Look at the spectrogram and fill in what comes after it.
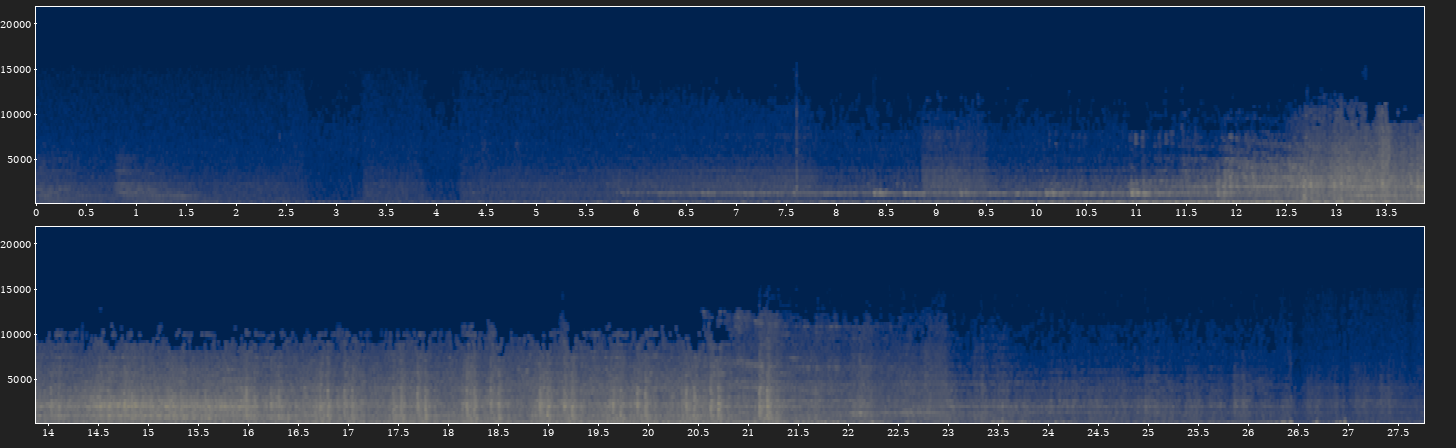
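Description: Passenger train hauled by a diesel locomotive passing close by. A horn chord sounds briefly at the start, then the locomotive's engine rumble builds and goes by about ten seconds in. The coaches' wheels then clatter over the rail joints for about ten seconds before the sound fades as the train moves away.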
